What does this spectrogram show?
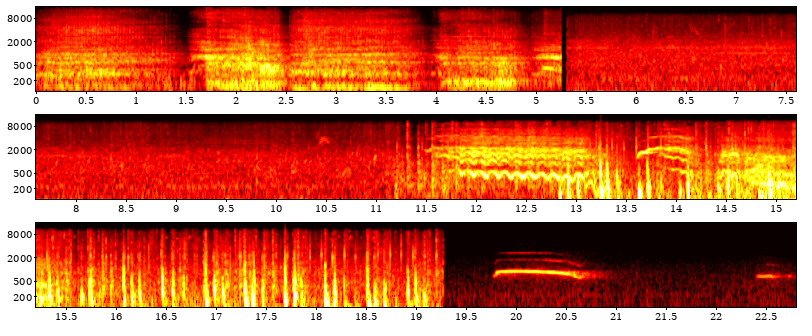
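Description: Horse whinnying with a long neigh that falls in pitch, over a run of hoofbeats, starting about halfway through. Before it come a few seconds of loud animal calls, then a faint steady hum. An owl hoots once near the end.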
